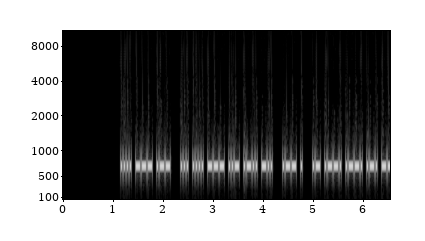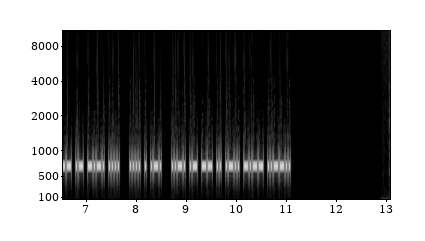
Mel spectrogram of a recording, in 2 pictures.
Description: Morse code, heard as a keyed tone, about 40 wpm, 700 Hz. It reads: HOW SHOULD WE APPROACH HER FAMILY?
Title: Sentences from Top 1000 Words - Review Part 6 - 40wpm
